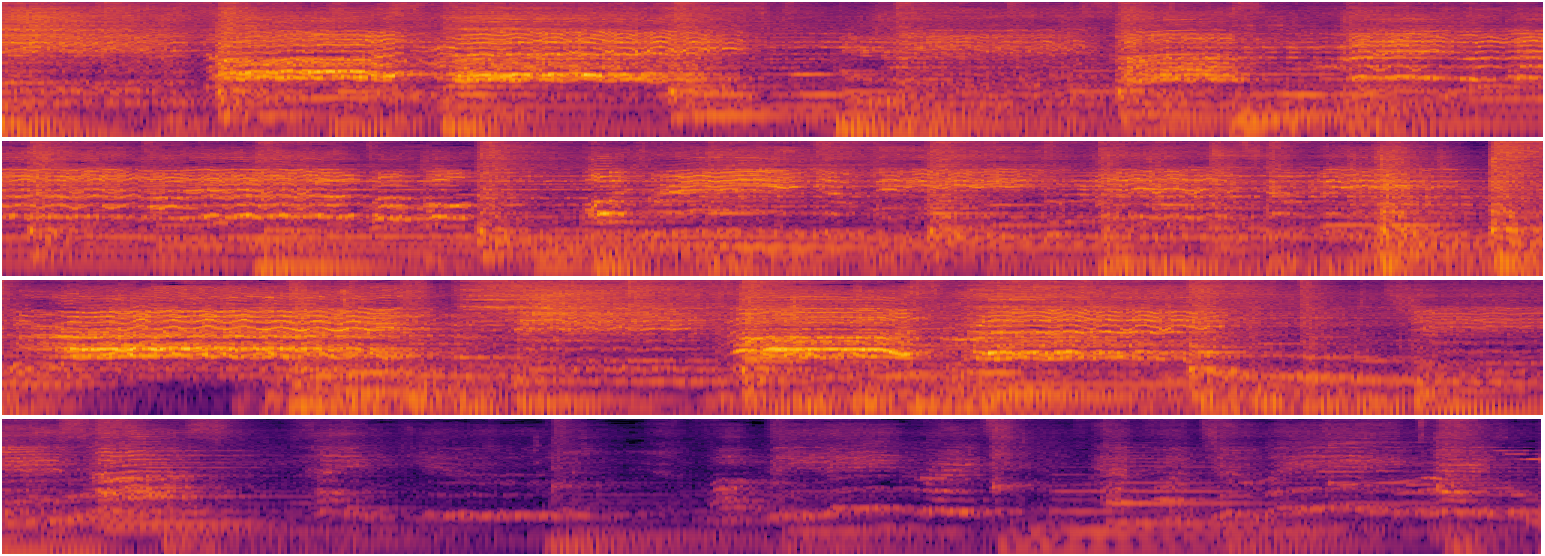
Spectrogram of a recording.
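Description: Gospel choir singing with a live band, electric bass among it. Near the end the music drops to a quieter passage.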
